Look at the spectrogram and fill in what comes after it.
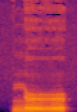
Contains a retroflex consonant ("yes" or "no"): no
